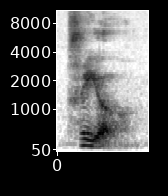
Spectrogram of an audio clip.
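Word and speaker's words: Priaulx: A U L X Prio, I think is how that's pronounced.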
